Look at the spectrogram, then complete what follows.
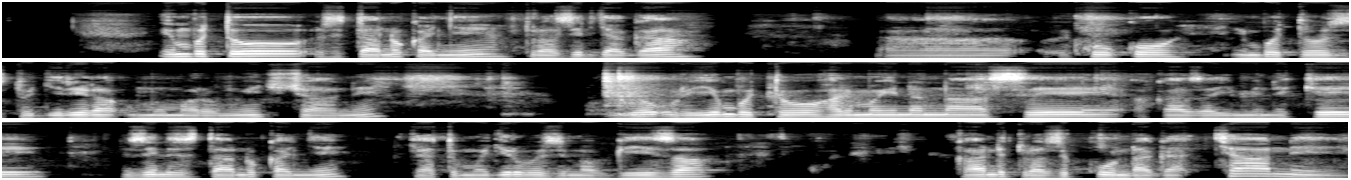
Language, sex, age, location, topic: Kinyarwanda, male, 36-49, Musanze, finance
